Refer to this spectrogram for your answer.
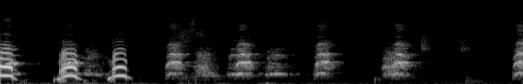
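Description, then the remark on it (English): Dogs bark repeatedly in a quick, irregular series of sharp yaps and barks, fairly loud, with a few whiny, higher-pitched yelps mixed in and no talking. “No, I've lost it now because your dogs have...”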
